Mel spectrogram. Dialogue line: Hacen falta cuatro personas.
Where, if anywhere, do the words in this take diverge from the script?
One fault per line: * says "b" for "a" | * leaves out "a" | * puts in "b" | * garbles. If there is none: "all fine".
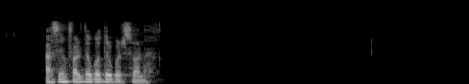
all fine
